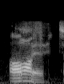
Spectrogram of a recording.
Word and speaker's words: Offutt: How is it pronounced? Offutt. Offutt. Okay. Like Moffat without the M. Exactly.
